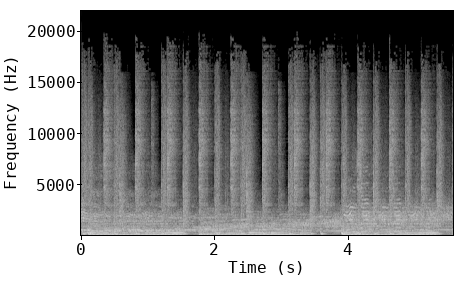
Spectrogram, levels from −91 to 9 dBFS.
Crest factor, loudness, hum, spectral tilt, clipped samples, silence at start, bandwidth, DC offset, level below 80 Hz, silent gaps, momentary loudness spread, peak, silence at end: 14 dB; -13 LUFS; none; -4 dB/octave; under 0.1%; 0 s; 18.5 kHz; under 0.1%; -28 dBFS; none; 2 LU; 0 dBFS; 0 s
